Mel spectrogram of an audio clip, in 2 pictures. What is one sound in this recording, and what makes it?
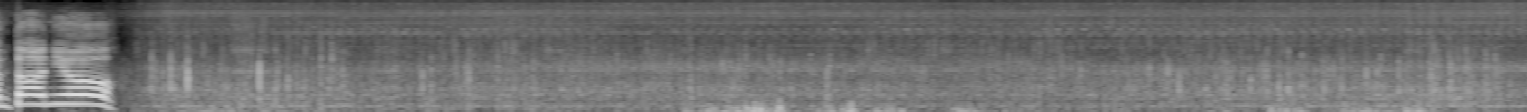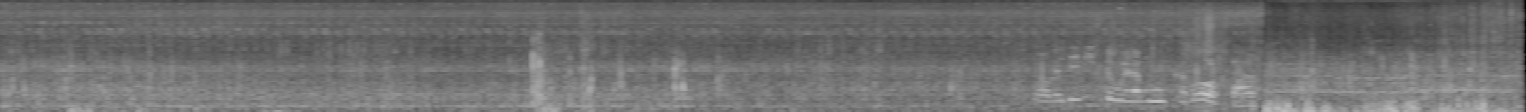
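Bicycle tyres rattle and crunch over a bumpy dirt track.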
